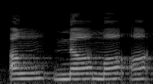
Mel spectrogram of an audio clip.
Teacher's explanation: मुंह के साथ-साथ नोज यानी कि नासिका का भी उपयोग होता है। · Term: नासिक्य वर्णेशु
